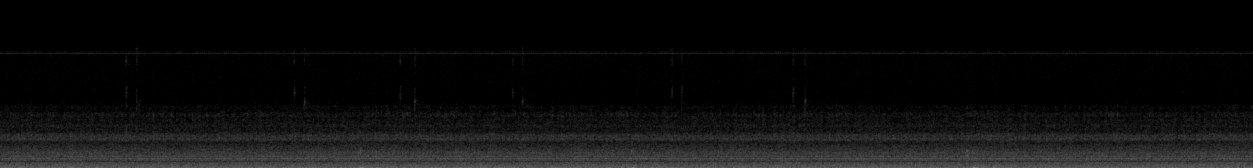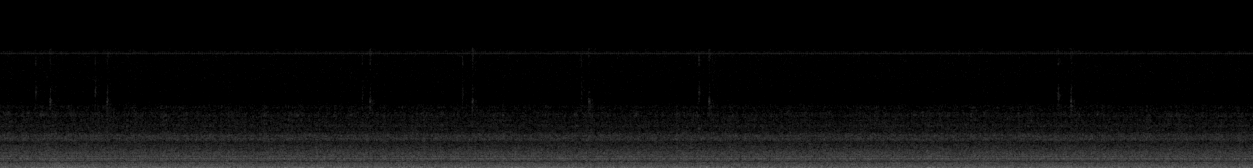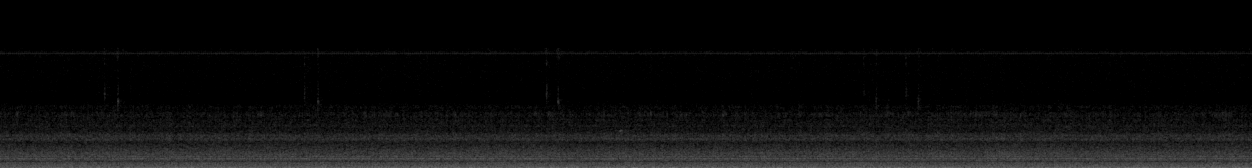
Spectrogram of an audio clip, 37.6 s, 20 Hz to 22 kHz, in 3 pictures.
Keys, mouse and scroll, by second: 1.0 ctrl+r, 3.8 ctrl+r, 9.8 ctrl+r, 15.8 ctrl+r, 18.0 ctrl+r, 21.8 ctrl+r, 27.3 ctrl+r, 31.6 ctrl+r.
